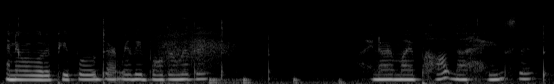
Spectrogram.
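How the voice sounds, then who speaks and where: A woman in her twenties whispering softly and gently in a rambling, casual ASMR roleplay, close to the mic. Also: fairly high pitch, little pitch movement, normal speed, slight background noise. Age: 20s. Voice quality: breathy whisper. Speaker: ASMR roleplayer as makeup artist.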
